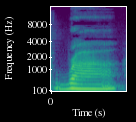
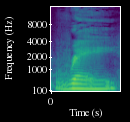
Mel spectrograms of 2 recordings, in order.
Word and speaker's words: Ra: Ra, pronounced Ra and not Re,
